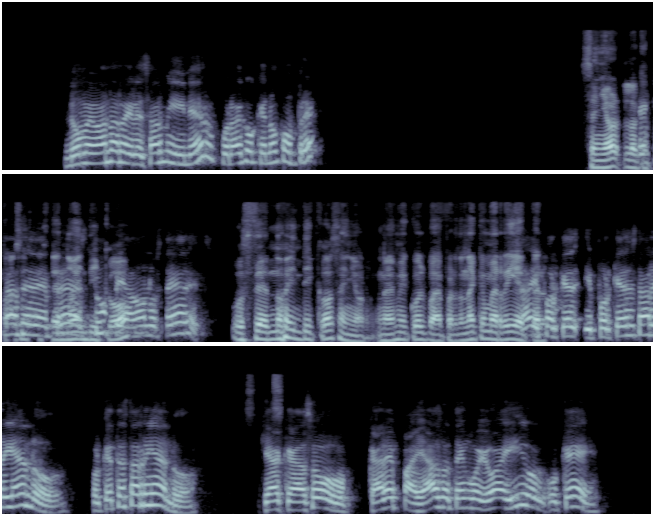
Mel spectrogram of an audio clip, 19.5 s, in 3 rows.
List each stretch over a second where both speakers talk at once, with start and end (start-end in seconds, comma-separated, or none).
6.3-7.9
